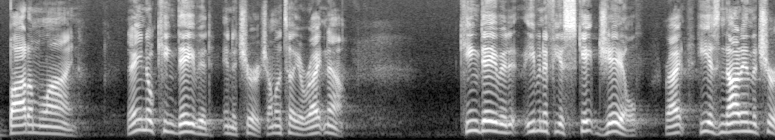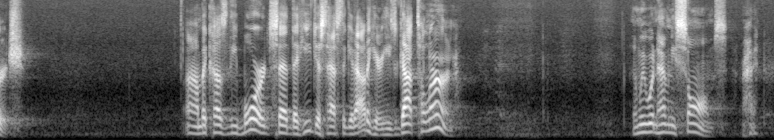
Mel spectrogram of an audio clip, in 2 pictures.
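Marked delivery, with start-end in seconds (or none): none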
